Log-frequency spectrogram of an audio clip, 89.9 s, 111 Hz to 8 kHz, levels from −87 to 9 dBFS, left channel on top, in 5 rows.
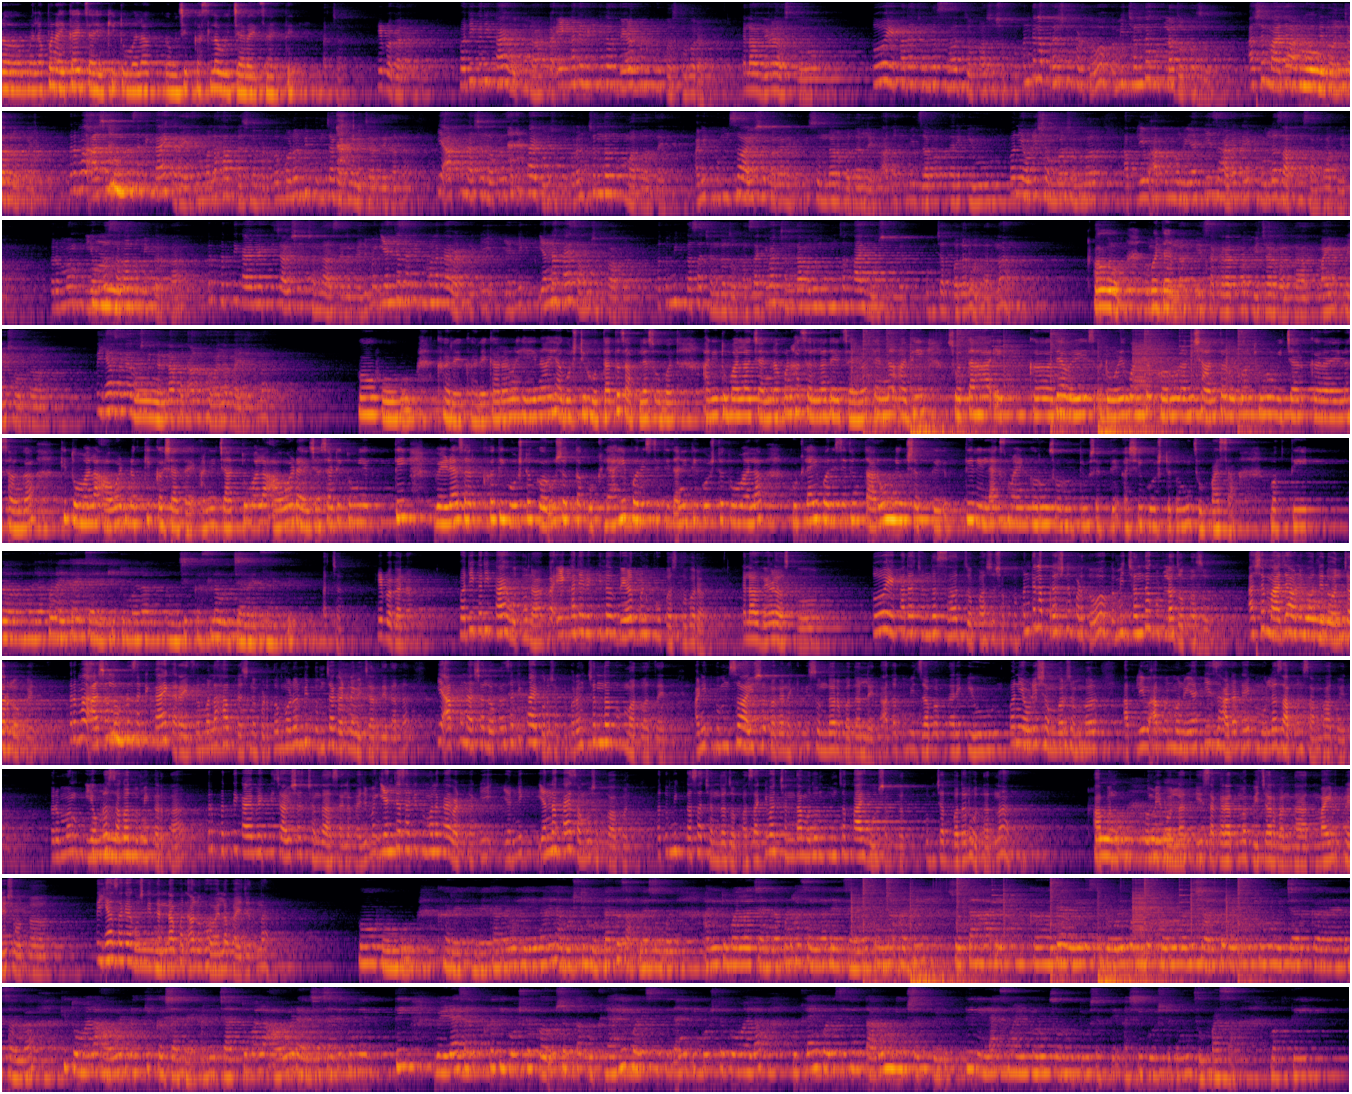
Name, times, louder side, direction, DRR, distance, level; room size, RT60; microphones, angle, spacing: voice 1, 0.0-4.0 17.3-17.8 19.4-19.6 22.4-22.7 24.7-25.0 37.2-37.7 50.5-51.7 55.7-56.2 58.7-67.4 67.6-76.9 77.1-89.3, left 4 dB, 50° left, 7 dB, 0.4 m, -22 dB
voice 2, 5.0-5.5 6.1-9.4 9.9-10.9 11.6-16.1 16.6-18.4 18.9-19.7 20.0-23.4 23.8-26.8 27.2-32.6 32.9-35.9 36.6-38.4 38.7-44.4 44.8-48.0 48.3-49.4 50.5-50.8 51.2-54.6 55.2-57.5 65.9-66.2, right 3 dB, 35° right, 6 dB, 0.4 m, -27 dB
sound 1, 65.2-65.5 65.7-66.7 67.0-67.3 67.9-68.0 68.2-69.8 70.1-70.5, equal, 10° right, 0.8 m, -25 dB
12.0 x 5.5 x 3.8 m, 2.7 s
head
